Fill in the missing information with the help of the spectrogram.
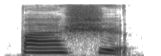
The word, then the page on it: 巴士: bā shì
